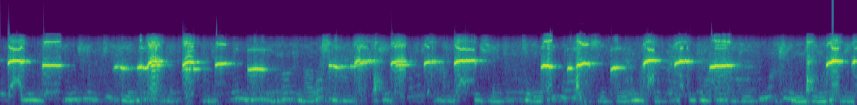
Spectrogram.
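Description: A cockatiel whistles a lively string of clear notes, some rising and some falling, over a low murmur.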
